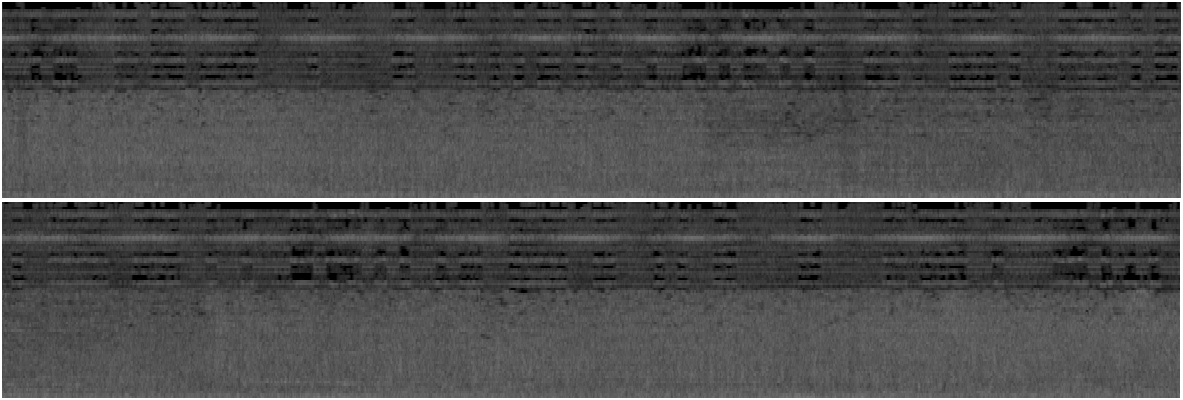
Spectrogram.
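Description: Steady, dense electronic noise drone from synthesizers: an unchanging rumbling wash with a faint held low tone inside it.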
